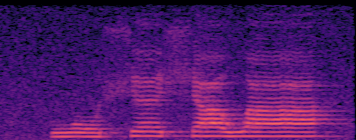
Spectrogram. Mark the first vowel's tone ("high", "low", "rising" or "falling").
low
